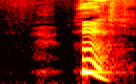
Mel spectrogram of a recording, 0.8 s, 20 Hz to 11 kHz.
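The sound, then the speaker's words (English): A short yawn: a faint breath, then a loud voiced exhale whose pitch slides steadily downward and trails off within about half a second. No one speaks. “My yawn isn't going to make me re-record my 8-minute podcast.”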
